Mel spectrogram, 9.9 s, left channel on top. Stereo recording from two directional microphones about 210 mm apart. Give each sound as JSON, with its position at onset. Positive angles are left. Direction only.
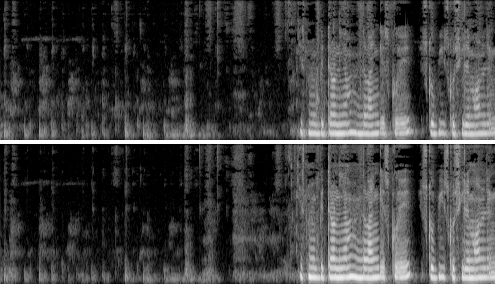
{"t": 5.9, "sound": "speech", "side_deg": -45}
